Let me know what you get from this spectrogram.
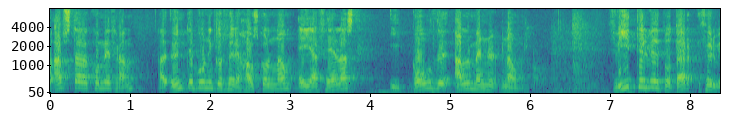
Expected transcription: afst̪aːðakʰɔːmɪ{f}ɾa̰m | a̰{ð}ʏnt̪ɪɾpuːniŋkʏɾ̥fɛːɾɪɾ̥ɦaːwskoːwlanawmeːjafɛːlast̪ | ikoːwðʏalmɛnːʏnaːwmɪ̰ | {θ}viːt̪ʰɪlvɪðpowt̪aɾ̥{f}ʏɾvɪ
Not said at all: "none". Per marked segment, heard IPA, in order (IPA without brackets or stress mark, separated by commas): f, ð, θ, θ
